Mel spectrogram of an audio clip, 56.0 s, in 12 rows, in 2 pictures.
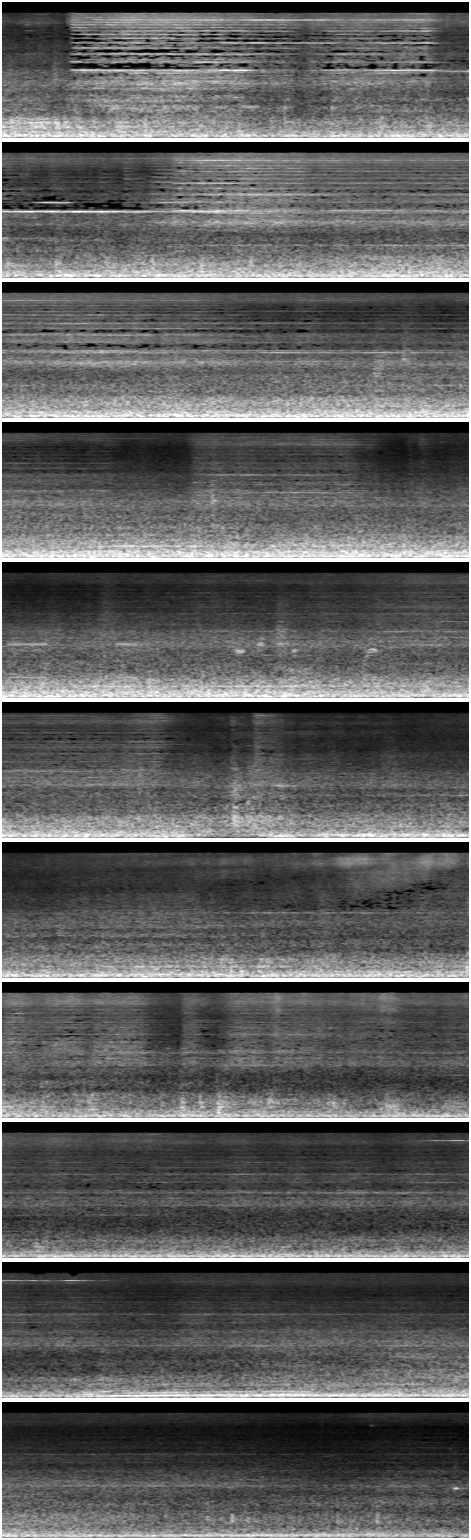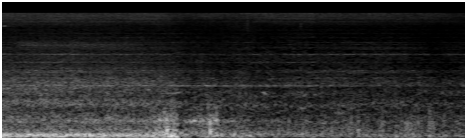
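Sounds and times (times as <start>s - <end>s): train wheels clattering and squealing: 0.0s - 56.0s
crossing bell ringing: 0.6s - 17.6s.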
